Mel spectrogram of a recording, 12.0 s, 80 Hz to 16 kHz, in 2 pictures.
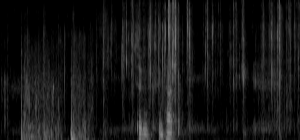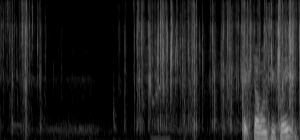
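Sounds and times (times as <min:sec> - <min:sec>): plastic wrapper tearing and crinkling: 0:02.0 - 0:07.0, 0:08.4 - 0:12.0.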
